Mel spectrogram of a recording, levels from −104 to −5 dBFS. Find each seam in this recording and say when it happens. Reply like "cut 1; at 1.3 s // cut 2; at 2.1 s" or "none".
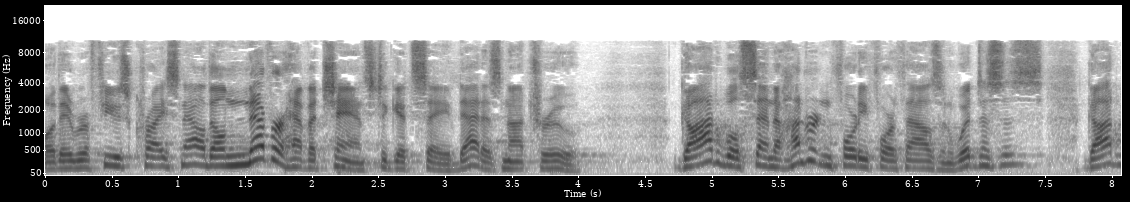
none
